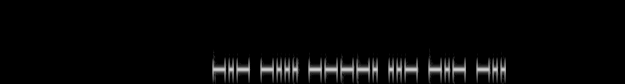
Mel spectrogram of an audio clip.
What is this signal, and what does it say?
Morse code, heard as a keyed tone, about 30 wpm, 700 Hz. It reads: KB9UKD
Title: USA Call Signs - 6 Characters - Repeated 3x - 30wpm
